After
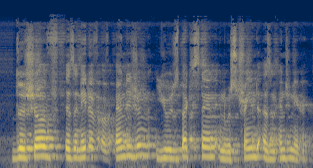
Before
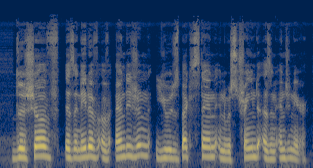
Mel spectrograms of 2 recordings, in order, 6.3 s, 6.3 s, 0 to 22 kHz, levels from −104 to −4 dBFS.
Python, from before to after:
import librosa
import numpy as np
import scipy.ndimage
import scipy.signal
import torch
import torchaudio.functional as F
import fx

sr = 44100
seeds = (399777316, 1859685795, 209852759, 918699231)

y = fx.highpass(x, sr, hz=fx.line((1.7, 830.0), (2.17, 360.0)), slope=12, at=(1.7, 2.17), fade=0.02)
y = fx.rev_freeverb(y, sr, rt60_s=0.42, hf_ratio=0.4, predelay_ms=105, drr_db=9.5)
y = y * 10.0 ** (9.0 / 20.0)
